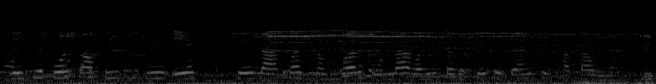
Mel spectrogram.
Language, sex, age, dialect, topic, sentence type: Bhojpuri, female, 18-24, Western, banking, statement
